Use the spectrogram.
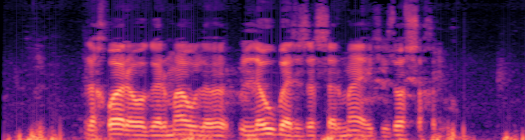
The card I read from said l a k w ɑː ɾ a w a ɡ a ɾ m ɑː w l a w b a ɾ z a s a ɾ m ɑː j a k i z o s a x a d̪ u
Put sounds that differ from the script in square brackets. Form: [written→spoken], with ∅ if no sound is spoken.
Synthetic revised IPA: l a [k→x] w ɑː ɾ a w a ɡ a ɾ m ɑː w l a w b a ɾ z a s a ɾ m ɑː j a k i z o s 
